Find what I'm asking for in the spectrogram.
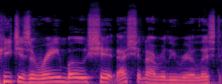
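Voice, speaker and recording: A man talks at a very fast pace in a fairly high voice, with ordinary pitch variation. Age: 20s. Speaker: podcast guest. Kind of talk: casual chat.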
